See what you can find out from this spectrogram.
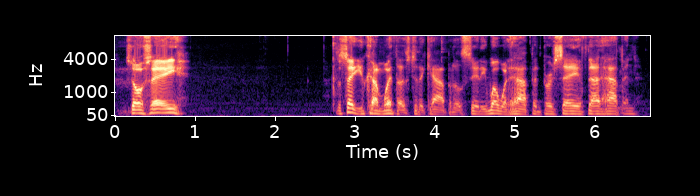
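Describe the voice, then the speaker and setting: A man puts on a raspy character voice with fairly low pitch and lively intonation. He keeps a moderate pace but pauses long and often. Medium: actual play. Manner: rambling, casual, salesman-like.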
